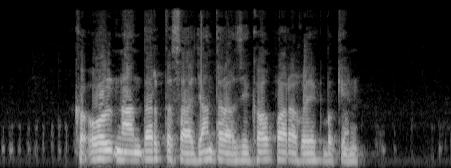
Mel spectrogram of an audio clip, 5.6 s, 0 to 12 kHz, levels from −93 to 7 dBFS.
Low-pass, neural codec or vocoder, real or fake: 9.9 kHz; vocoder, 22.05 kHz, 80 mel bands, Vocos; fake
